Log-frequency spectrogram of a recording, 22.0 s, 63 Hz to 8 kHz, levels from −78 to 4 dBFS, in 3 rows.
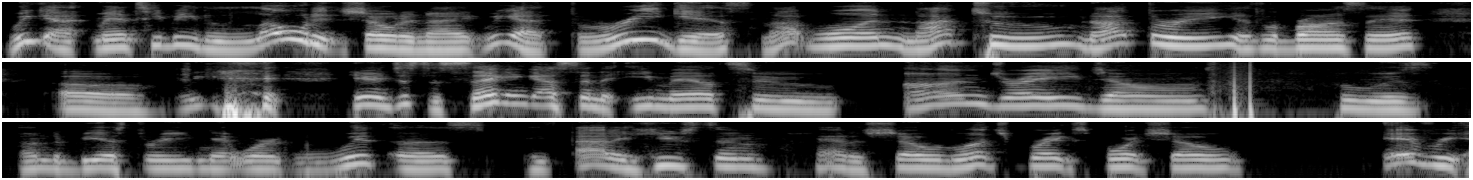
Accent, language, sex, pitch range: American, English, male, 130-165 Hz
